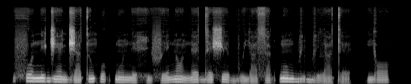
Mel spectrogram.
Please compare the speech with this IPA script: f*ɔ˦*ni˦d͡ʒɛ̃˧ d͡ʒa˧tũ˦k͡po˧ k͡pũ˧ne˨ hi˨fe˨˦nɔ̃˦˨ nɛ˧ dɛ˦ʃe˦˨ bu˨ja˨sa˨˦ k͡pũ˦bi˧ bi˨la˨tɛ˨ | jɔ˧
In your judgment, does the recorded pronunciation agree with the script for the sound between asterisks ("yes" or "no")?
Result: no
